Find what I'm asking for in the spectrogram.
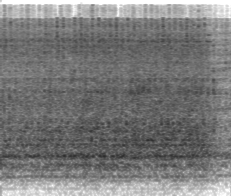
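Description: Harsh, high-pitched chattering grind with a shuddering edge while cutting, a sign of vibration the setup should not have.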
